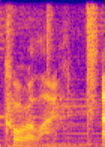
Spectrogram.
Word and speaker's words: Coraline: Coraline.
